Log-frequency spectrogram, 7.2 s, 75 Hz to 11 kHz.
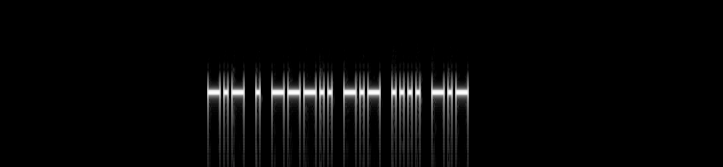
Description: Morse code, heard as a keyed tone, about 30 wpm, 700 Hz. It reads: KE8KHK
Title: USA Call Signs - 6 Characters - Repeated 3x - 30wpm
